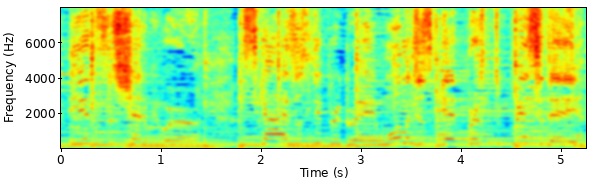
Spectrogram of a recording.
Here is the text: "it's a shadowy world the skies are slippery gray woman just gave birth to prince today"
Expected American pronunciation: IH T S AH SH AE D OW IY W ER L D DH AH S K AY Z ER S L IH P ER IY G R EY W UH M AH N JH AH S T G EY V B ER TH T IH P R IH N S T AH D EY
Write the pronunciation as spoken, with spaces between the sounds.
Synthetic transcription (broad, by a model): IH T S AH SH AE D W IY W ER DH AH S K AY Z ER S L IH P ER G R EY W UH M AH N JH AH S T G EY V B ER S T IH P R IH S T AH D EY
